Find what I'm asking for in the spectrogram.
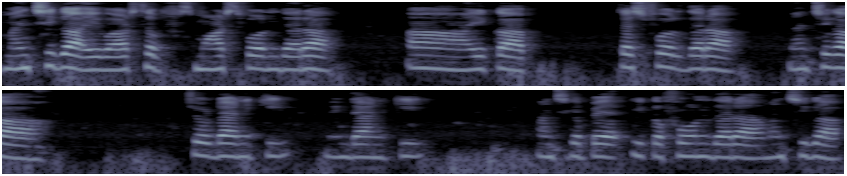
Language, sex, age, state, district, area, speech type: Telugu, female, 18-30, Andhra Pradesh, Chittoor, rural, spontaneous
